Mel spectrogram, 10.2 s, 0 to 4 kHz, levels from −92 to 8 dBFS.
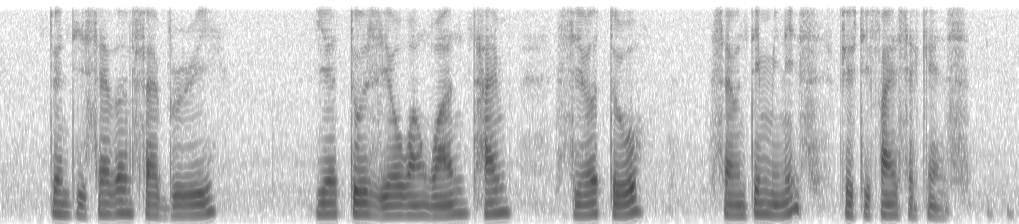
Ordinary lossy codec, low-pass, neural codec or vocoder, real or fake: none; 3.6 kHz; none; real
